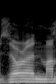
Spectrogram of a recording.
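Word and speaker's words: Zohran Mamdani: Zoran Mamdani.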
